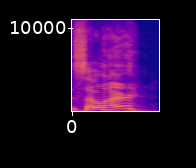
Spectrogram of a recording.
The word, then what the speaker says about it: Settlemyer: We've got, and correct me if I'm saying this wrong, but David Settlemyer from LS Underground is joining us today. – You got it.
